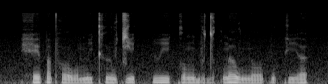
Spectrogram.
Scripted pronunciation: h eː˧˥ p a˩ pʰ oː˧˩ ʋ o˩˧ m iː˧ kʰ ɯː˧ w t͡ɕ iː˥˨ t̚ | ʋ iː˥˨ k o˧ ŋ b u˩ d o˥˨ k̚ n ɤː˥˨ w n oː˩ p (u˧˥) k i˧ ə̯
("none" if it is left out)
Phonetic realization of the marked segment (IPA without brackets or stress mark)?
u˧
